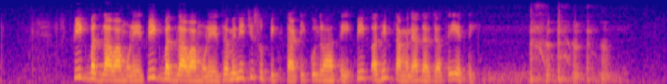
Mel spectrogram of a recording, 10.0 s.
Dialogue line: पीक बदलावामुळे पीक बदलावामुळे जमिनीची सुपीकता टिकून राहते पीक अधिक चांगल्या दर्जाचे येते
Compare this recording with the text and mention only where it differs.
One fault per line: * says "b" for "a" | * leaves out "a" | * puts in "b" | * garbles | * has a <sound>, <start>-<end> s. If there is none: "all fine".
* has a cough, 7.9-9.2 s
